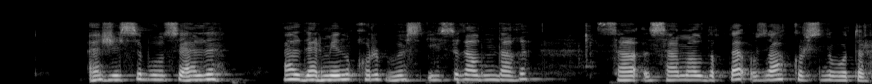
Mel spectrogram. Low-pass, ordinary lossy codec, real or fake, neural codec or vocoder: 7.2 kHz; none; real; none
